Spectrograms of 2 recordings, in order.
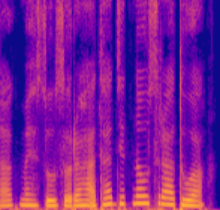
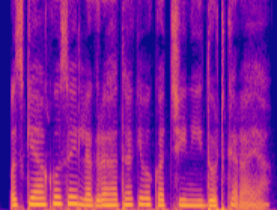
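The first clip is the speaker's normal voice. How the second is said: usual speaking voice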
